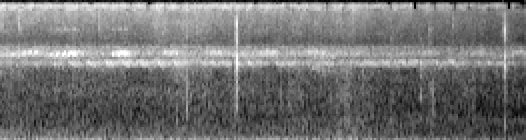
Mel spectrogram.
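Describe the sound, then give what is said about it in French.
Pandas eating bamboo at the Chengdu panda centre, with a few sharp crackling snaps of branches scattered over a steady high insect chirring and a low outdoor rumble. No one speaks. “vous entendez peut-être des branches qui craquent derrière moi et le bruit du bambou qui mâche.”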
